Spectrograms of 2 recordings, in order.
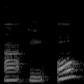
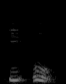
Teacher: Al pronunciar la A, la E y la O, ustedes van a notar que nuestra boca se abre un poco más que cuando pronunciamos la I y la U. Entonces de ahí deriva el nombre, que sean vocales abiertas, porque se pronuncian con la boca un poco más abierta, y las vocales cerradas pues se pronuncian con la boca más cerrada.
